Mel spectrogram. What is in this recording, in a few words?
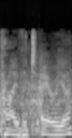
LoFi Words, LoFi Vocals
